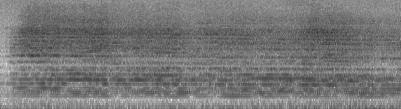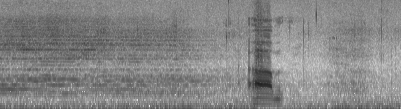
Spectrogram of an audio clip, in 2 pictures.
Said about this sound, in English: Come on in, train.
